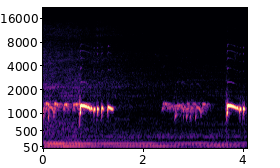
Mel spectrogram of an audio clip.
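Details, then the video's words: Zebra dove of local stock, used to coax quiet birds into singing. Two stuttering phrases of soft, fast-pulsed cooing are separated by a fainter rolling phrase, all at a similar mid pitch, over a humming background. "Perkutut LOKAL SUARA MERDU"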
